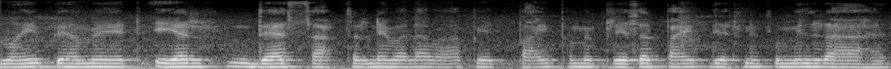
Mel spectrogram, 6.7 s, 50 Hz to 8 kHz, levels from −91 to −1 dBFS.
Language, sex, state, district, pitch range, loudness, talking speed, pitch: Hindi, male, Punjab, Kapurthala, 145-150 Hz, -20 LUFS, 180 wpm, 150 Hz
